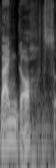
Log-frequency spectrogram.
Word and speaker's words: van Gogh: golf okay listen I I'm British English so I'm gonna go with the British pronunciation we're at van Gogh van Gogh some in color see of course if you're American and you want me to go to Van Gogh then I'll have a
